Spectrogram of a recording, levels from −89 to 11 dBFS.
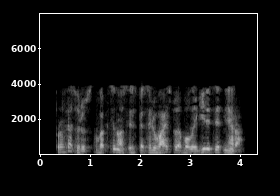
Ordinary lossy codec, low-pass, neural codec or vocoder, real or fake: AAC, 16 kbps; 7.2 kHz; codec, 16 kHz, 16 kbps, FreqCodec, smaller model; fake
